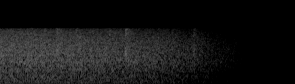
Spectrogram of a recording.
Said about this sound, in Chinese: 我怕的关掉电脑，钻进被窝，睁着眼，躺在床上，听着暴风雨的声音。直到天亮。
